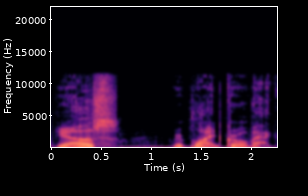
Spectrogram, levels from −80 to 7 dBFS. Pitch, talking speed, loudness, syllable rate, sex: 95 Hz, 80 wpm, -19 LUFS, 3.1 syllables/s, male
